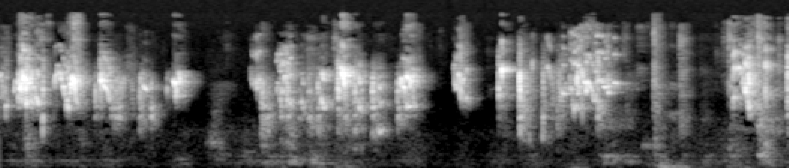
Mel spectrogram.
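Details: Budgies kept as pets, with background noise: lively stream of sharp, high chirps and squeaky warbled notes in quick clusters, with short pauses between outbursts.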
